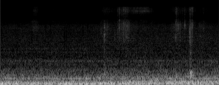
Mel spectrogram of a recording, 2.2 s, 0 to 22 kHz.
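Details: Nissan Sentra, 131,860 km, road test after a P0302 cylinder 2 misfire that had made it buck: steady low rumble with no bucking, surging or stumble; normal driving, no misfire.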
